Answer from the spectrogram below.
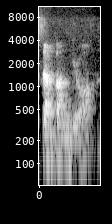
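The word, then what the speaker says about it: subungual: If you so like if you do the word roots, it's sub and then ungule. But you pronounce it subungule, but it's sub.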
